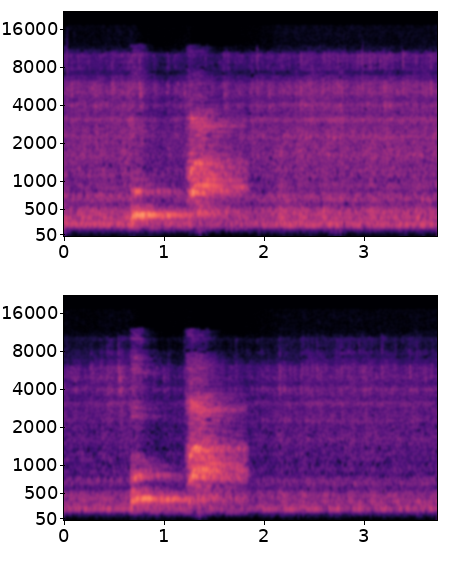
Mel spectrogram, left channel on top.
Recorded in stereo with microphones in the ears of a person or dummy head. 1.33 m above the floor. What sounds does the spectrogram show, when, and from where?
0.7 s a shout: 40° right (ahead or behind), 1.3 m; by 1.9 s 15° right (ahead or behind), 0.7 m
